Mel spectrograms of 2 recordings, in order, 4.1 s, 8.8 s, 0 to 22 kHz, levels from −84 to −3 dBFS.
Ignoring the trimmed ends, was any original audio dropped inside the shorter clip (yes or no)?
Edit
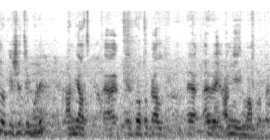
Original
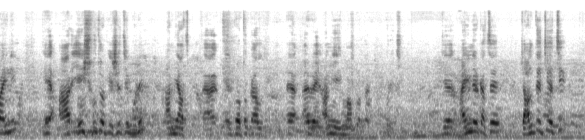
no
